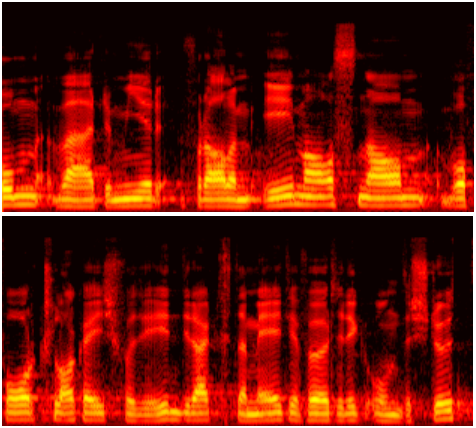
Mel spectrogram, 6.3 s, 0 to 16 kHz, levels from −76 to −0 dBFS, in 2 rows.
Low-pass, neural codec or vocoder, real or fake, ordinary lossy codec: 10.8 kHz; none; real; none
